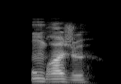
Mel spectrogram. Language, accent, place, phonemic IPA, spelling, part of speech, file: French, France, Lyon, /ɔ̃.bʁa.ʒø/, ombrageux, adjective, LL-Q150 (fra)-ombrageux.wav
- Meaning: 1. umbrageous 2. skittish, shy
